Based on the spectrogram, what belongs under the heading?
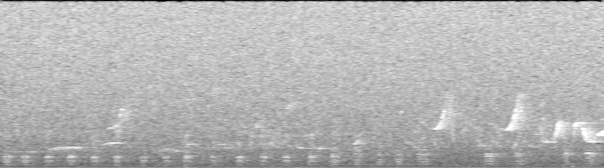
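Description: Wetland birds calling: a rapid run of short chattering notes, about five a second, then several quick rising whistled notes towards the end.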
